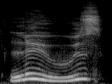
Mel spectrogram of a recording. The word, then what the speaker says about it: lose: so this word is longer but when we pronounce it it's much shorter which is weird isn't it it it is weird anyway lose loose I don't want to lose my loose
